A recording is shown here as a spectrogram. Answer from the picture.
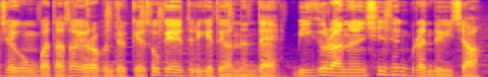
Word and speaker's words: Mige: 이번에 신규 업체로부터 시계를 제공받아서 여러분들께 소개해 드리게 되었는데 미그라는 신생 브랜드이죠. 한자명을 읽으면 미그 혹은 미거라고 발음하는게 맞을 듯합니다.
